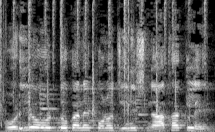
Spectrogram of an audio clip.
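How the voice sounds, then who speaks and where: Man playing a brusque, high-voiced rival cartoon shopkeeper. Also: fairly even intonation, fast talker, over music, lightly acted. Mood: defensive. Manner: brusque, insistent. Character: stubborn, curt, greedy male shopkeeper, the rival friend. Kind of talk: moral-story cartoon voice acting.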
